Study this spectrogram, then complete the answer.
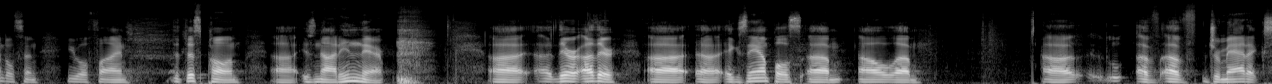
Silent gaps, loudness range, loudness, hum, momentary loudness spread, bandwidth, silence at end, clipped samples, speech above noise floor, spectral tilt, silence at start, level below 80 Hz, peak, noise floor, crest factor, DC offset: none; 5 LU; -16 LUFS; none; 15 LU; 13.5 kHz; 0 s; under 0.1%; 40 dB; -6 dB/octave; 0 s; -44 dBFS; 0 dBFS; -56 dBFS; 16 dB; under 0.1%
